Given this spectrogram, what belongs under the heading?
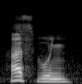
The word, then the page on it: As, buny: sanlucasquiavini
